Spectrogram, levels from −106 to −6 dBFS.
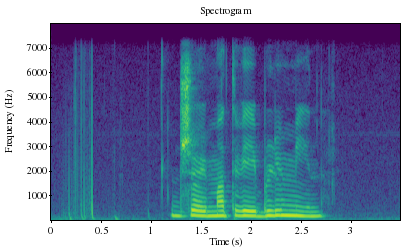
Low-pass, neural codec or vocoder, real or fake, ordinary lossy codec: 7.2 kHz; none; real; none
